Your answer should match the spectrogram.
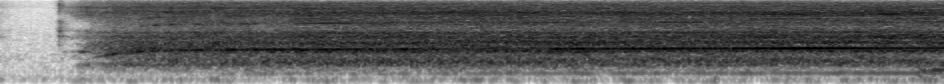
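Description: A heat tool blasts a steady, loud whooshing roar with a thin whine on top while drying a Chalk Couture ink transfer. It starts abruptly and holds unbroken to the end.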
